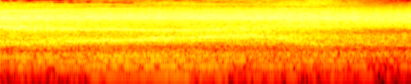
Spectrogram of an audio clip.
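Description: A loud rushing noise cuts in within a black/pagan metal track, with whining pitches that slide downward and fade out after about three seconds, like a passing aircraft; the music carries on underneath.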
